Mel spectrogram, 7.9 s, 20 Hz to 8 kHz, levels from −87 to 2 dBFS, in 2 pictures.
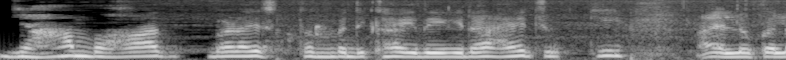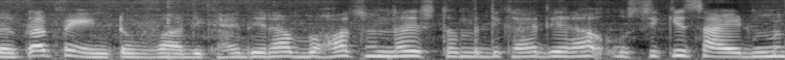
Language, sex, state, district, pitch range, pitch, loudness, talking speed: Hindi, female, Uttar Pradesh, Hamirpur, 205-230 Hz, 215 Hz, -16 LUFS, 235 wpm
